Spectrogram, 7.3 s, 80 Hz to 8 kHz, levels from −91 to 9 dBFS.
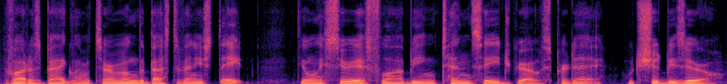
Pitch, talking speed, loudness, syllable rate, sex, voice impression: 125 Hz, 200 wpm, -16 LUFS, 5.5 syllables/s, male, masculine, adult-like, slightly soft, sincere, friendly, kind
